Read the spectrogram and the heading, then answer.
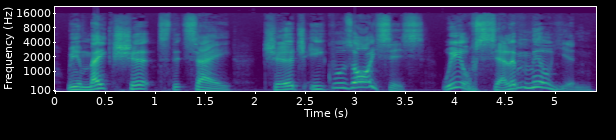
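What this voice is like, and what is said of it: Deliberately bad British accent. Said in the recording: “I'm doing a better British accent than him right now ... I'm trying to do the worst one I can.”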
